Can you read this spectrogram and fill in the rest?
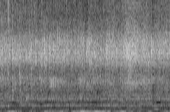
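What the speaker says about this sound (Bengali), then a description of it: "ফার্স্টে চিংড়ি মাছটা মা ভাজতে শুরু করলো।" Prawns frying in hot oil in a wok, a loud, dense, even hiss that holds steady the whole time.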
